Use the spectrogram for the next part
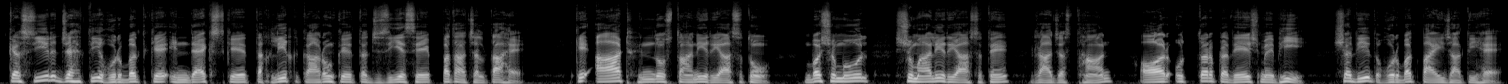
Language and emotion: Urdu, neutral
